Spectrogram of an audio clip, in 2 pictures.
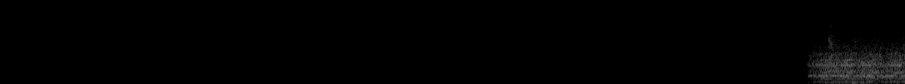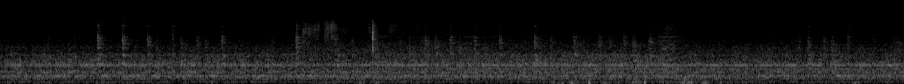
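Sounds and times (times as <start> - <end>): paper handling: 12.0 - 13.8.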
